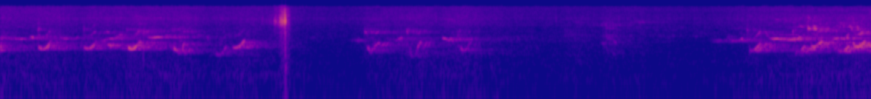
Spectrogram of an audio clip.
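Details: Wild kaka, a native New Zealand parrot, on Stewart Island; short bursts of harsh, grating chatter in clusters, a sharp click, then a long quiet gap before another rasping series.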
